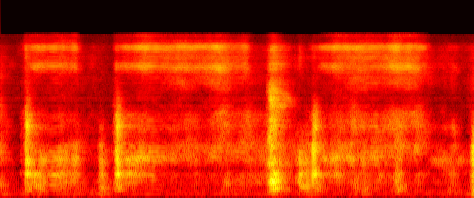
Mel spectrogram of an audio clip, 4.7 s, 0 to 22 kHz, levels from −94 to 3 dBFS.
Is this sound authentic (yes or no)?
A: no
